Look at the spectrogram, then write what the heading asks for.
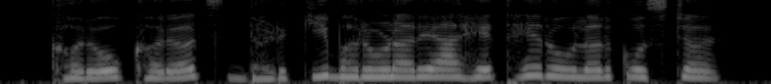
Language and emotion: Marathi, fearful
